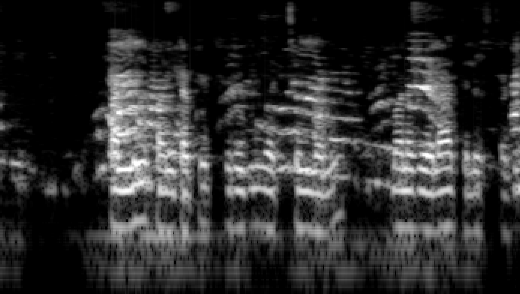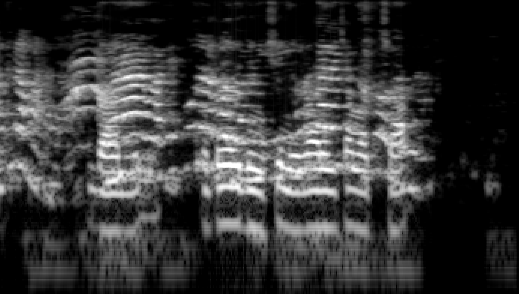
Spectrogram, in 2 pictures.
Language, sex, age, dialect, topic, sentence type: Telugu, male, 31-35, Telangana, agriculture, question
